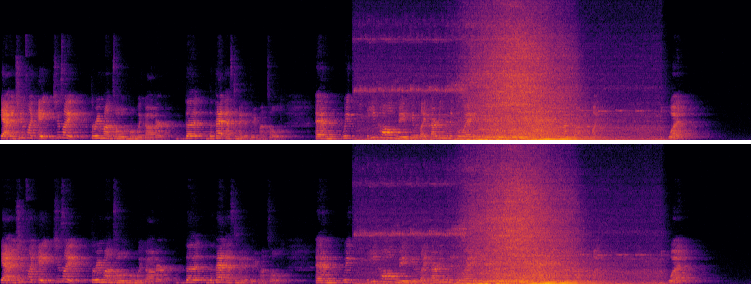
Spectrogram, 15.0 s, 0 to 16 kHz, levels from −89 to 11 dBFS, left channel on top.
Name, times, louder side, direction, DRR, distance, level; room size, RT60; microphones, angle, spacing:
voice 1, 0.0-1.5 1.8-3.3 3.7-5.6 6.3-7.0 7.3-12.0 13.4-13.6, left 3 dB, 35° left, 0 dB, 0.5 m, -28 dB
Car / Accelerating revving vroom, 7.0-13.2, equal, 5° left, 1.5 m, -21 dB
8.0 x 7.8 x 2.8 m, 1.3 s
head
